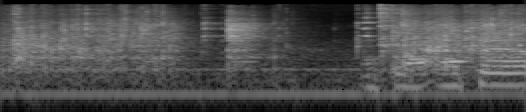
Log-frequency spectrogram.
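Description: Ice cubes clatter and rattle into a metal cocktail shaker tin in a couple of bursts, fairly loud, with the tin ringing briefly afterward. No one speaks.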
